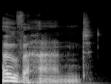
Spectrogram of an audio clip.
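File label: "overhand", British English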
